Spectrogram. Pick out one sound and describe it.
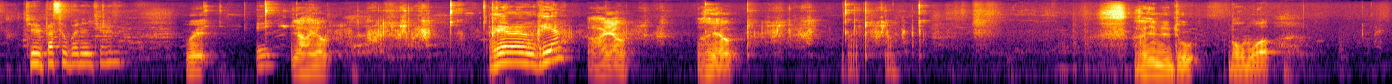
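A middle-aged man talks calmly nearby.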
